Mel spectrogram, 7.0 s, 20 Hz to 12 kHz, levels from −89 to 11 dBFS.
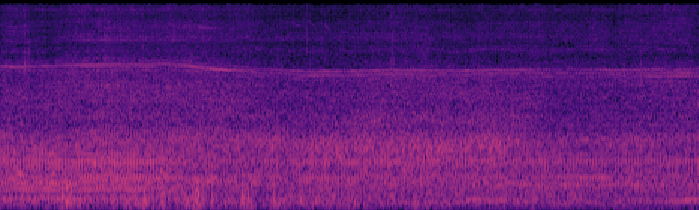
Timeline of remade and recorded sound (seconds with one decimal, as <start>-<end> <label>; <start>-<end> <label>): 0.0-7.0 recorded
